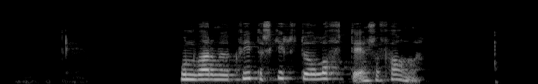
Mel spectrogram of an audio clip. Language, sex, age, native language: Icelandic, female, 40-49, Icelandic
